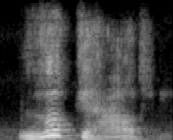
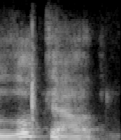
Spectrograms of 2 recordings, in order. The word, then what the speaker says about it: lookout: Notice how the stress changes. Look out for pickpockets. Stress is on out. But if I say, what's the second one? Keep a lookout. The stress is on look in that case.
